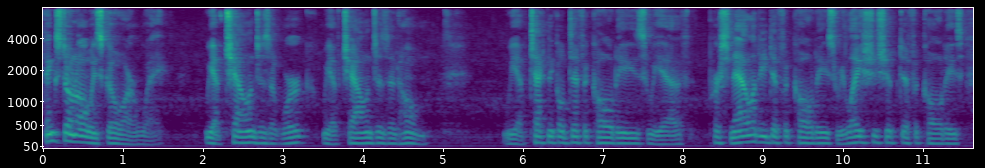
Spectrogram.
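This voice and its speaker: Somewhat breathy and at a medium pitch, a man talks at a moderate pace with fairly even intonation on a very clean recording with a silent background. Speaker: healthcare professional. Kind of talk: motivational talk.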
